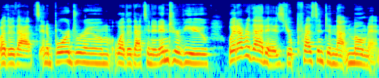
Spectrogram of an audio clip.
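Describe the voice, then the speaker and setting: In a very clean recording with a silent background, a woman talks at a moderate pace in a plain, everyday voice. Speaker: actor and voice coach. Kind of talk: interview.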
